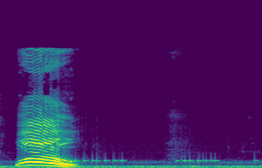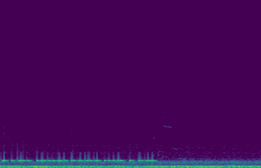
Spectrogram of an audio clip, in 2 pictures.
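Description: Short electronic blips chirp as a video game's dialogue text types out.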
